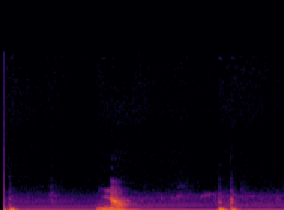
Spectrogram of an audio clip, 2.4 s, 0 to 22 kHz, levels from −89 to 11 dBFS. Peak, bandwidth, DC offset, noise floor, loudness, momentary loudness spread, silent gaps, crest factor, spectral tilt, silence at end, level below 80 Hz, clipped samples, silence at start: -10 dBFS; 3.4 kHz; under 0.1%; -49 dBFS; -30 LUFS; 23 LU; none; 22 dB; -10.5 dB/octave; 0 s; -38 dBFS; under 0.1%; 0.05 s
